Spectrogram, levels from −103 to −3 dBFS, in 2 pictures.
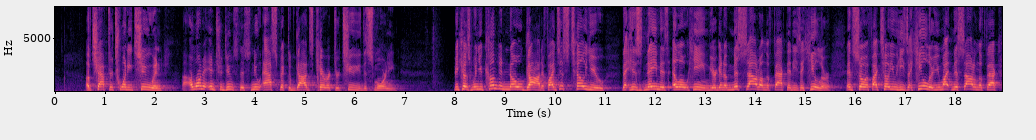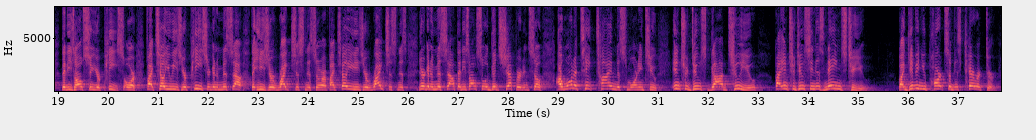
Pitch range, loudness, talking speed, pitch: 210-250 Hz, -37 LUFS, 205 wpm, 225 Hz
